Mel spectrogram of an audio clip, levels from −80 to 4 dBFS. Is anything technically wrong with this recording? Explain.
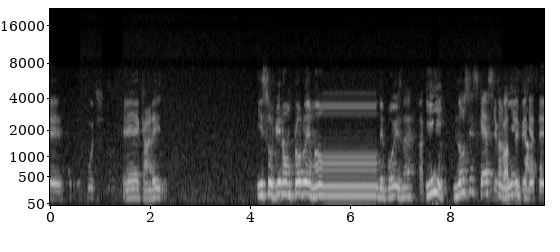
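Yes. From 0.27 to 0.50 s and again from 1.16 to 1.20 s there is echo leak: a far-end echo canceller likely let loudspeaker pickup through, returning a faint copy of the speech about 230 ms late, roughly 20 dB down, then much weaker.

From 9.13 s to the end, the speech is suppressed in double talk, likely because the echo canceller mistook simultaneous talk for echo. For about half a second the speech dips by up to around 15 dB.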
